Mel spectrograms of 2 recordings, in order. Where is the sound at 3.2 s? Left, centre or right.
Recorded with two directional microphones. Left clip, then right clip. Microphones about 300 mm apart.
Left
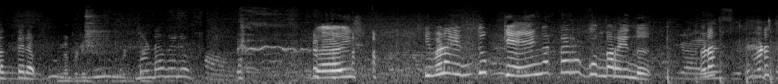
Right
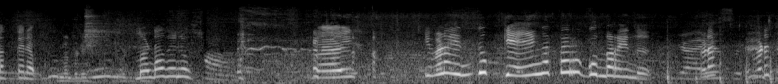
Centre.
